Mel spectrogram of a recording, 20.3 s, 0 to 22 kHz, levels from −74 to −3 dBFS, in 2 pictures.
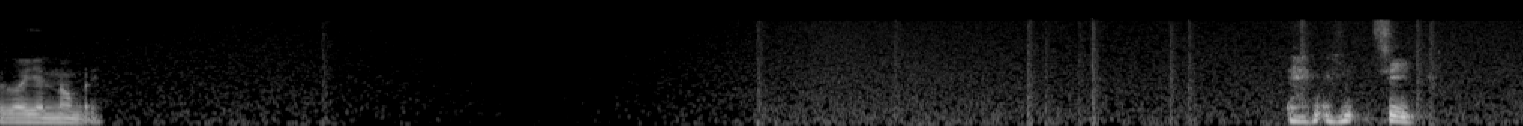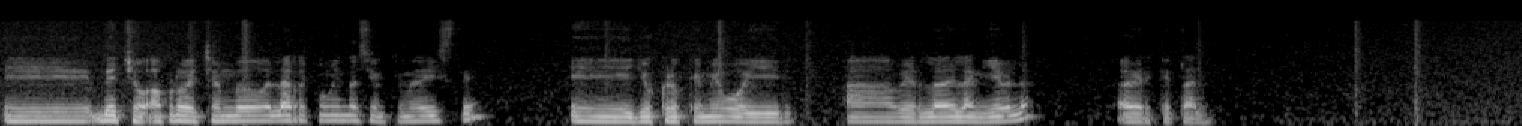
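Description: A speech recording with overdone noise removal the whole way through: the denoiser's gating bands hard, so pauses go near-silent with twinkly specks.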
